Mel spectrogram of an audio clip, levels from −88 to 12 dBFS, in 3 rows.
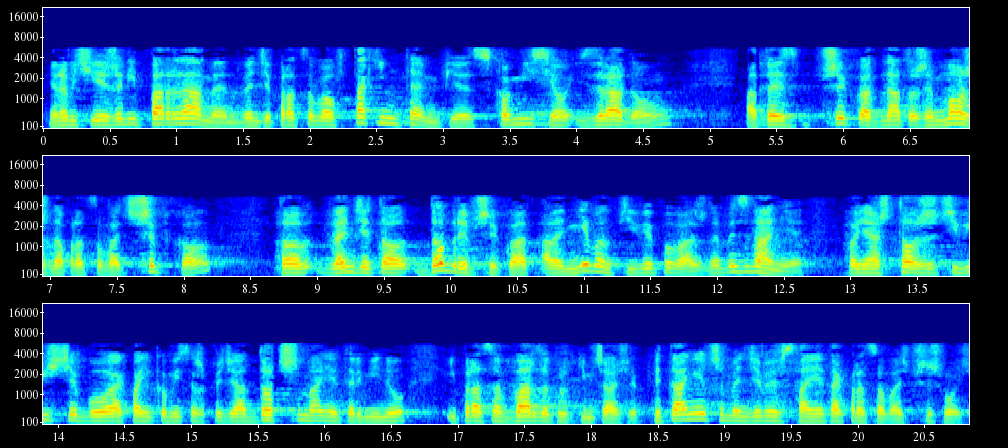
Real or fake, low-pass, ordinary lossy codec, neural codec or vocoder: real; 5.4 kHz; AAC, 32 kbps; none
